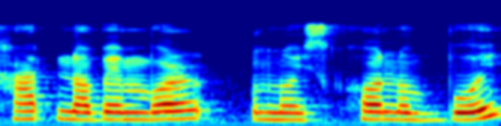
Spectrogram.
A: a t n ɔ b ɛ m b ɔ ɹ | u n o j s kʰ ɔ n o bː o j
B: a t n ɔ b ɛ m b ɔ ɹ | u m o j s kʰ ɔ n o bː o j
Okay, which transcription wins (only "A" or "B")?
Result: A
